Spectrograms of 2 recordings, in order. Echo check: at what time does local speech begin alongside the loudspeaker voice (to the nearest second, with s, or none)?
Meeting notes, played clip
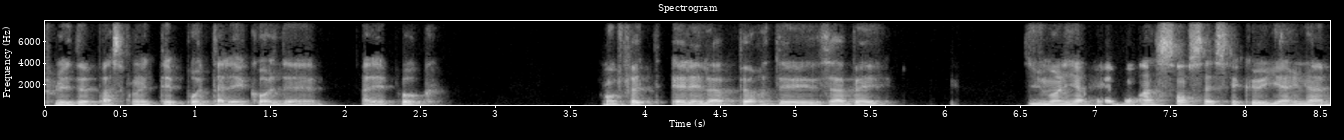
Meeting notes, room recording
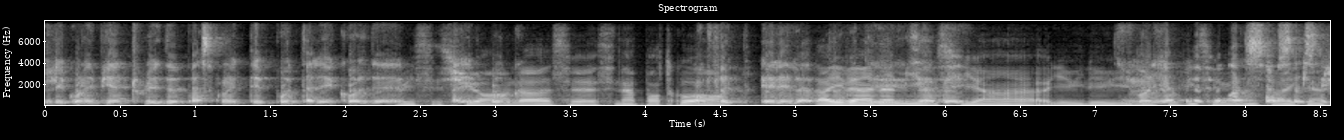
2 s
